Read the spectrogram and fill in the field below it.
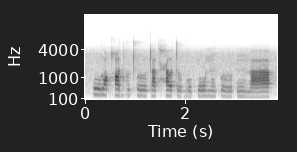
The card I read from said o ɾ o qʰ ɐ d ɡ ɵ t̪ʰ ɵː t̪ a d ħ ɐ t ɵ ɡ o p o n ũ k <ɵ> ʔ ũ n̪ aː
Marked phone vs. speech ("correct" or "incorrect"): incorrect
